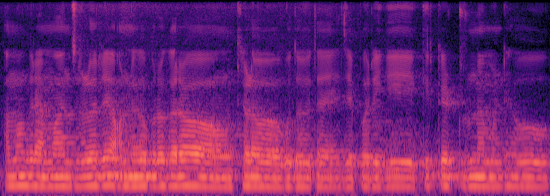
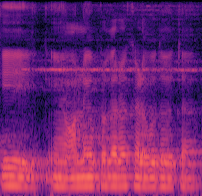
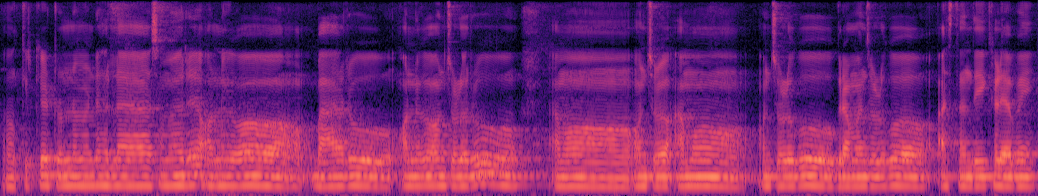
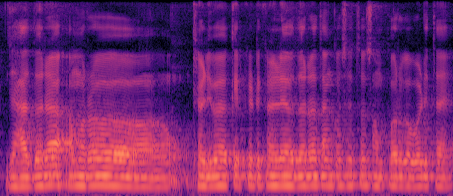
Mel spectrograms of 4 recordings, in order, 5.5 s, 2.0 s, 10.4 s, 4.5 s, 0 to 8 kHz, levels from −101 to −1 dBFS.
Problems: low volume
